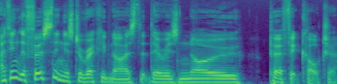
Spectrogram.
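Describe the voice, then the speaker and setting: A man with an Australian accent and a bright, sharp tone, medium pitch with ordinary variation, moderate pace, on a very clean recording with a silent background. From South Australia, Adelaide Hills. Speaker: tech company founder and CEO. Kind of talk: interview.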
